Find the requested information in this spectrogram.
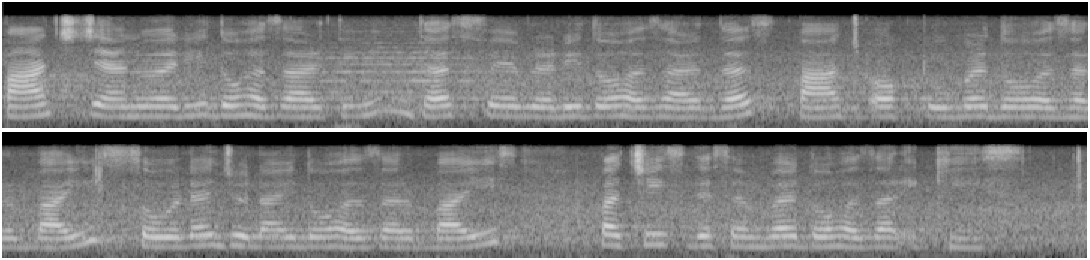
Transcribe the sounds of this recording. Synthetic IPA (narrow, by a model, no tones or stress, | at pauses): pãːt͡ʃd͡ʒɛːnʋəɾid̪oːɦɐzaːɾt̪iːnd̪ɐsfeːbɾəɾid̪oːɦɐzaːɾd̪ɐspãːt͡ʃɔːkʈuːbəɾd̪oːɦɐzaːɾbaːiːsːoːlə̃d͡ʒʊlaːid̪oːɦəzaːɾbaːiːs | pɐt͡ʃiːsɖɪsə̃mbəɾd̪oːɦɐzaːɾɪ̰kːiːs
